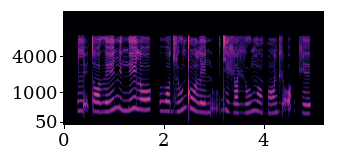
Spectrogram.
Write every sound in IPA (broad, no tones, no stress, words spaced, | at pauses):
lḛtɒðenɪ ŋelɔ | βɔd͡zuŋ͡ǃɔ̃ lenṵdʲe ʒɒʒuŋɔ̃ kɔ̃d͡ʒɔ̰ | t͡ʃɪ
